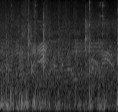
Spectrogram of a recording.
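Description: Faint, indistinct voices of people around an open-air cricket ground, with a few short high chirps.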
